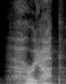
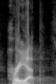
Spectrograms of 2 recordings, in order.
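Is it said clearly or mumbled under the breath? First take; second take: mumbled; clearly. First: It is mumbled quietly under the breath. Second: It is said clearly in a normal voice.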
